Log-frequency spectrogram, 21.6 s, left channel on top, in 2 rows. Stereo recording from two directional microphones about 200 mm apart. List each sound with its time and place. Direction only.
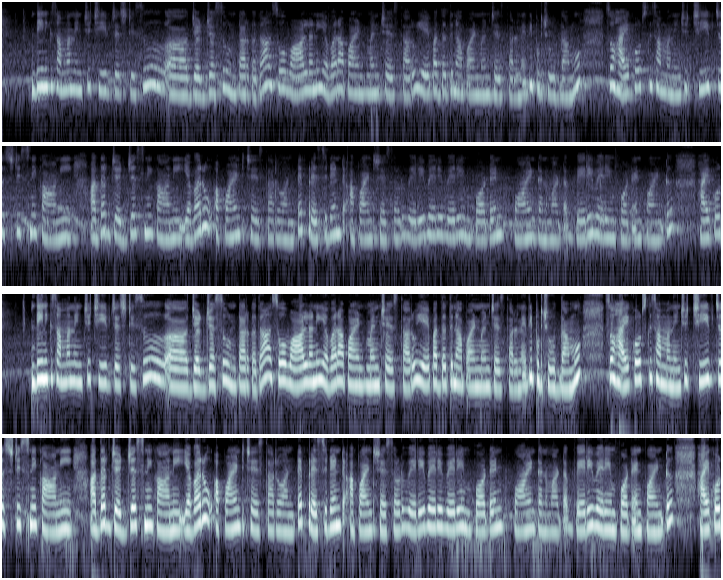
0.4 s speech: 50° right (ahead or behind)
